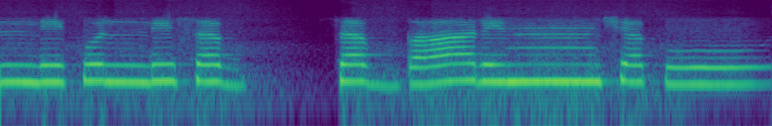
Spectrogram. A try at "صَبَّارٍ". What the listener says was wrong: سواد کو ذرا پر پڑھیں، صبارن، ٹھیک ہے، صبارن. با نارمل ہوگا اور سواد کو پر پڑھیں گے.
